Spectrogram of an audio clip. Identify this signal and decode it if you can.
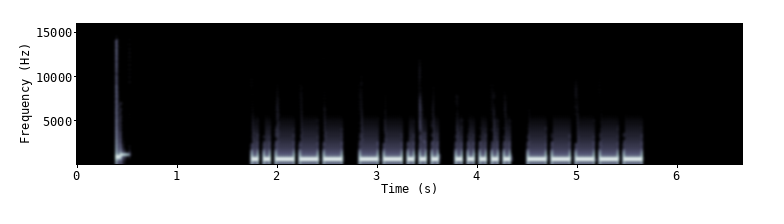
Morse code, heard as a keyed tone, about 20 wpm, 700 Hz. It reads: 2750
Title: Numbers - 4-Digit 20wpm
